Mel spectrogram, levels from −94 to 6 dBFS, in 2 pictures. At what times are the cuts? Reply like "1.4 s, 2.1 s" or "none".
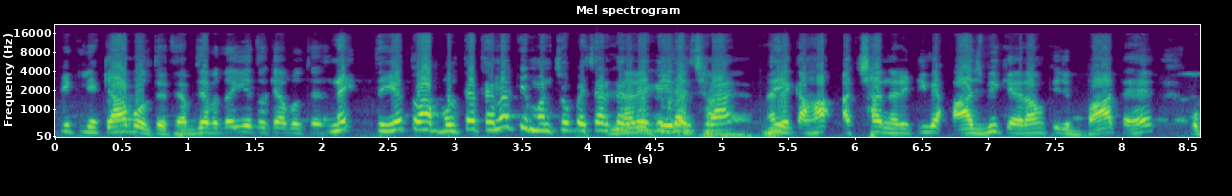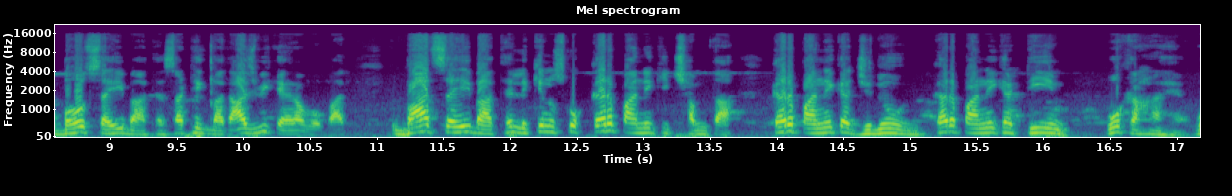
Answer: none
